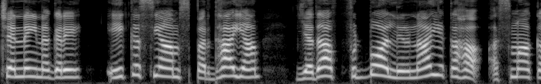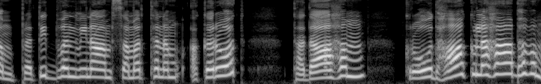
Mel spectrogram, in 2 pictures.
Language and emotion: Sanskrit, angry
